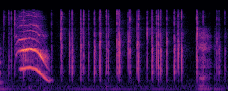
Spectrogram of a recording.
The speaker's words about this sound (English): That was a clap sound effect, by the way. I was like, is someone typing? Nope. Yeah. That was a clap sound effect.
